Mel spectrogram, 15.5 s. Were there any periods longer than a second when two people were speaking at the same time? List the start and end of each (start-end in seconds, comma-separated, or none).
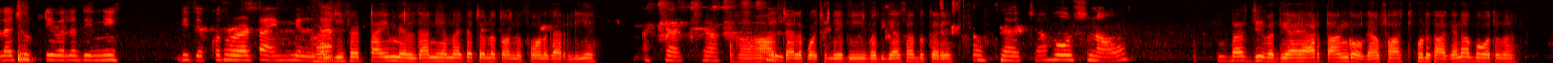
none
